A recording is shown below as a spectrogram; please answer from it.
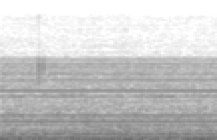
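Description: Quiet, steady background hum and hiss with a few faint, unchanging tones, and a faint tick about half a second in.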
